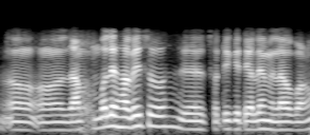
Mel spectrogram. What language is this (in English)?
Assamese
